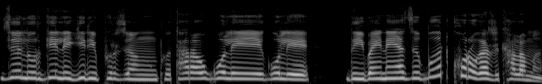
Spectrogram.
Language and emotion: Bodo, disgusted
